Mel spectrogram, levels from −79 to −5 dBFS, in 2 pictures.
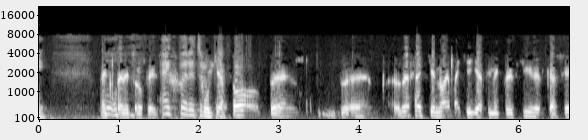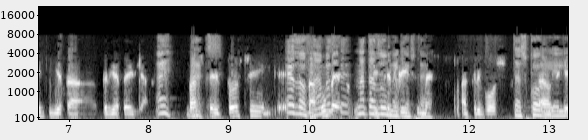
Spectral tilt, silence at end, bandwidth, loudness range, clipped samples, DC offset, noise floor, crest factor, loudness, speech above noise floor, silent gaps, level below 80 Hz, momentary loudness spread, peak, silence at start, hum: -4.5 dB/octave; 0 s; 8 kHz; 1 LU; under 0.1%; under 0.1%; -33 dBFS; 12 dB; -11 LUFS; 22 dB; none; -34 dBFS; 8 LU; 0 dBFS; 0 s; none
